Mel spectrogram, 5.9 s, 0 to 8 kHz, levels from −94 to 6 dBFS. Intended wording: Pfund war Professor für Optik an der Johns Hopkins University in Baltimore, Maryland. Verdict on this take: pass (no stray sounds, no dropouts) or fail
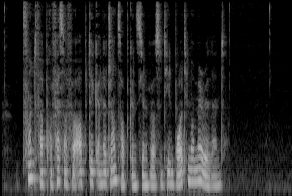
pass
